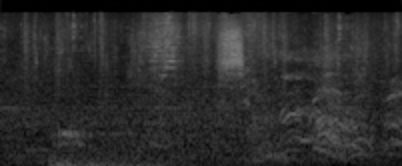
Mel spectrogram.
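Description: A sword swings and strikes with a whoosh.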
